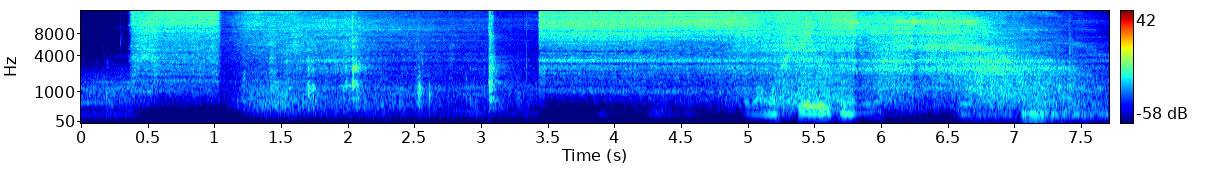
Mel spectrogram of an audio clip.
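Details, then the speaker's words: DIY boost leak test, shop air fed into a port on the turbo: steady high airy hiss from the feed line only, no extra whistle elsewhere; intake is well sealed, no boost leaks. "I mean obviously this thing is pretty darn sealed up good yeah I think all of its pretty much just coming out of our one line which we already knew so pretty much no booze leaks I think we're good to go"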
